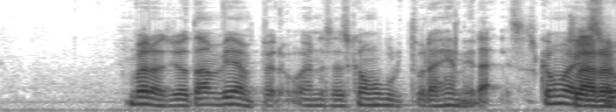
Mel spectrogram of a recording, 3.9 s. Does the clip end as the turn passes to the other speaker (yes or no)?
no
